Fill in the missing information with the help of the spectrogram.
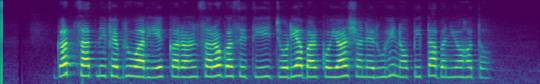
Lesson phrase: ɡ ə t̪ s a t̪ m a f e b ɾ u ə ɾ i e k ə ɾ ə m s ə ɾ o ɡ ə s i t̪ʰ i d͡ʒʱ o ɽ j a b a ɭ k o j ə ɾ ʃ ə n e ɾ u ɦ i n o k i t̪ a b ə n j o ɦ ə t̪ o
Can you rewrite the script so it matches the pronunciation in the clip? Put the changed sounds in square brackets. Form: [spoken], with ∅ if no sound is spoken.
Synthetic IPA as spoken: ɡ ə t̪ s a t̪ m [i] f e b ɾ u [a] ɾ i e k ə ɾ ə [ɳ] s ə ɾ o ɡ ə s i t̪ʰ i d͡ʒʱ o ɽ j a b a ɭ k o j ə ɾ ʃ ə n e ɾ u ɦ i n o [p] i t̪ a b ə n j o ɦ ə t̪ o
